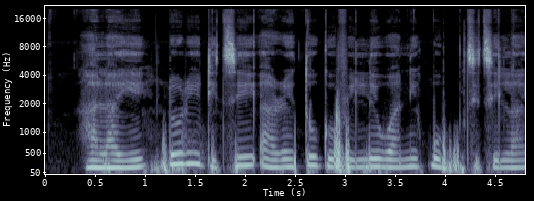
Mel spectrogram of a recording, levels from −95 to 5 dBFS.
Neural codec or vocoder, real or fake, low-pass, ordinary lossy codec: none; real; none; none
